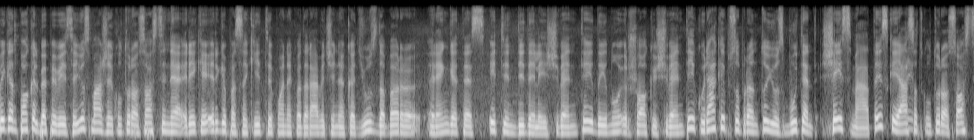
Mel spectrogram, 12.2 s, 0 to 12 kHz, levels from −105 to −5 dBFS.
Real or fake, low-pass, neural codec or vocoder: real; 9.9 kHz; none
